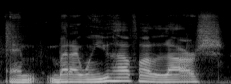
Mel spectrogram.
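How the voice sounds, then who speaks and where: A man from Venezuela with a Venezuelan Spanish accent, answering interview questions in a halting way as he searches for words. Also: mid-range voice, creaky, darkish tone. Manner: halting, searching for words, frequent "you know". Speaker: interview guest, small business founder.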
